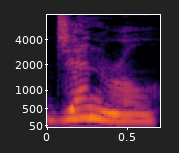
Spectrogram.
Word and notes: general: American English

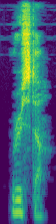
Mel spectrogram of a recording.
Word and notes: rooster: Australian English

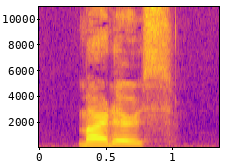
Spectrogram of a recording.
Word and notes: martyrs: American English

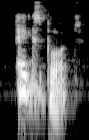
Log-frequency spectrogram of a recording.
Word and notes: export: British English

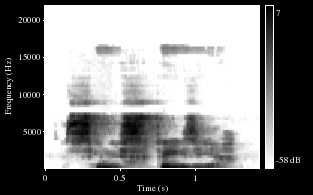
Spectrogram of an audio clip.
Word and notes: synaesthesia: British English

